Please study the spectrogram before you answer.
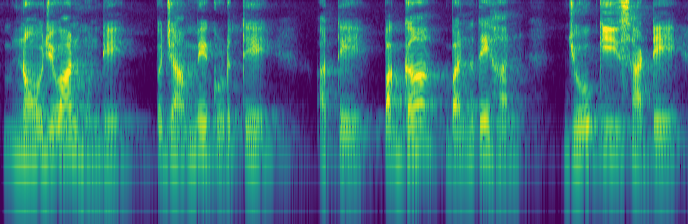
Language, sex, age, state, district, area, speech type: Punjabi, male, 18-30, Punjab, Patiala, urban, spontaneous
